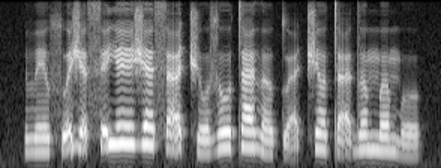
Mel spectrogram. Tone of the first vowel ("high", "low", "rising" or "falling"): low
